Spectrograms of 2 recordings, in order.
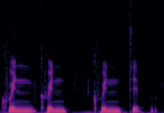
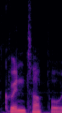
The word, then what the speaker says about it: quintuple: Quintip. What comes after quadruple? How do you say it? Quad. It's quintuple, yeah.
